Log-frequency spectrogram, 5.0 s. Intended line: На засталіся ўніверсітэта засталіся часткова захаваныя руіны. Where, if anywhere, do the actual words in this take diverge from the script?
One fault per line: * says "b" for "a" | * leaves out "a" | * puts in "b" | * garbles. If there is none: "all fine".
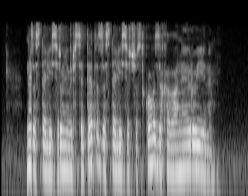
all fine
